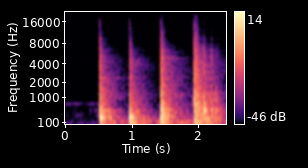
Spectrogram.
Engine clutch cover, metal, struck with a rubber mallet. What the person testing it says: A lot of times you can kind of hear how it sounds. If it sounds like it's hollow, that's a good thing.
